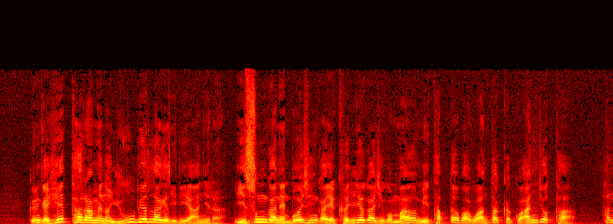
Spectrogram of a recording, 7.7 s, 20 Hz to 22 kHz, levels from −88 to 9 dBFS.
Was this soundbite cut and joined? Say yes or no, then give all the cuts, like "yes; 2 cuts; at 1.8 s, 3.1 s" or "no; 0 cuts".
yes; 3 cuts; at 2.1 s, 2.9 s, 3.6 s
